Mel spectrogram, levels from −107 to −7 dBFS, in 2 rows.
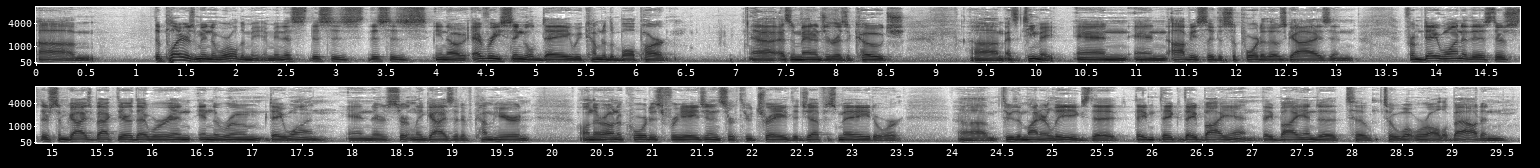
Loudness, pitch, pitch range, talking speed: -22 LUFS, 100 Hz, 95-110 Hz, 220 wpm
